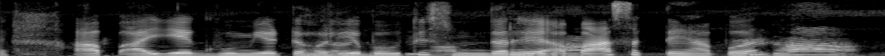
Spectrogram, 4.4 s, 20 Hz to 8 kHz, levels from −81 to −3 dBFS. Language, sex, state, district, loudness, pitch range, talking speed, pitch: Hindi, female, Chhattisgarh, Balrampur, -27 LUFS, 210-240 Hz, 190 wpm, 220 Hz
